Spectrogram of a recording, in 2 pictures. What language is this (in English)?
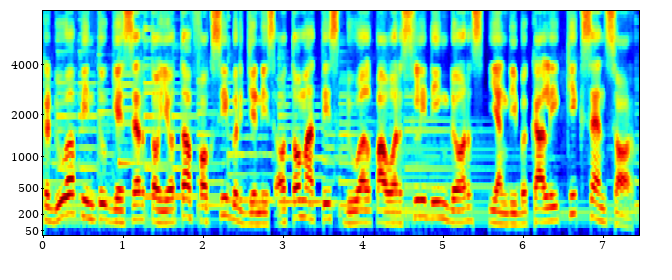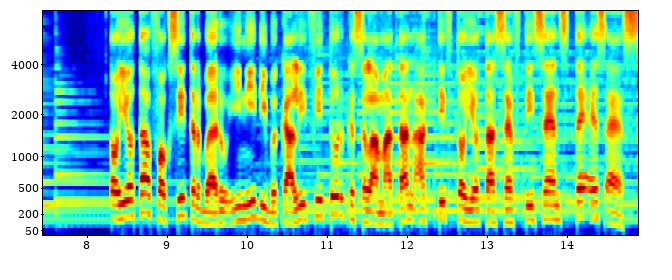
Indonesian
